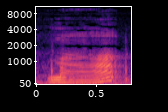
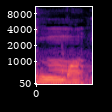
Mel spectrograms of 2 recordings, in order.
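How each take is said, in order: First: The pitch rises toward the end. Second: The pitch stays high and level. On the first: "ma is going up, rising" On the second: "ma is ma, mama"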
